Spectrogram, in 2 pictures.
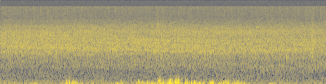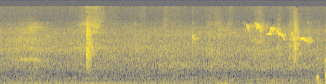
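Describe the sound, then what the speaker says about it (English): Small birds in a city garden give a few faint, scattered high chirps. Louder bursts of nearby rustling come first, and the whole scene stays quiet. "The birds."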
